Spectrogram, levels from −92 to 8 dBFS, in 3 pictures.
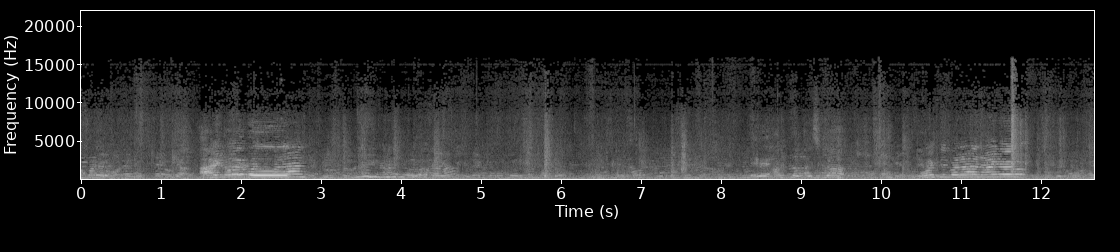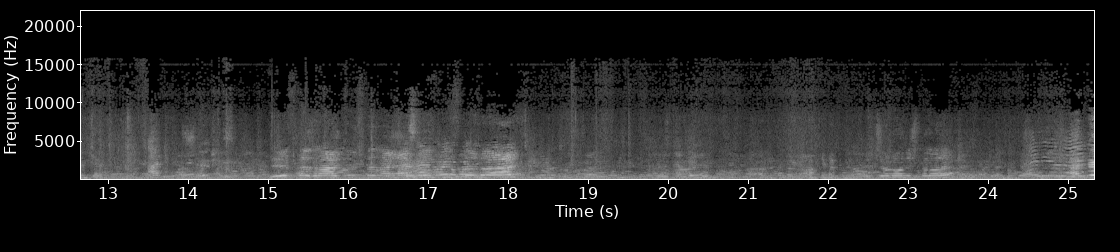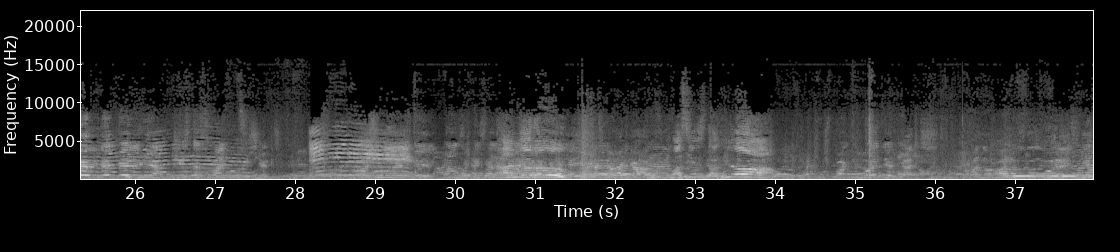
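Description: Current drawn by the USB bus in 1 ms frames is leaking through the power or ground into these sounds, producing USB whine for the whole clip: a fixed-pitch tone at 1 kHz with harmonics, strongest at 15 kHz, sitting roughly 45 dB below the sound.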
